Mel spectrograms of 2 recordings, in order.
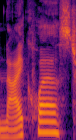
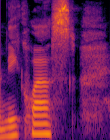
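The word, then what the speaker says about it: Niequist: her name right but it's Shauna nyquest or neest n i e Qi s t and I'll drop a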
